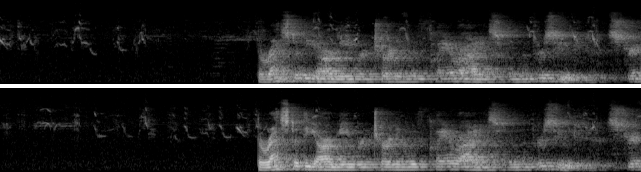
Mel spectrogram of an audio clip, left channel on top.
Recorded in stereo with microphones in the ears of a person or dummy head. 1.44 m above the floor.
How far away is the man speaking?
About 0.7 m.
